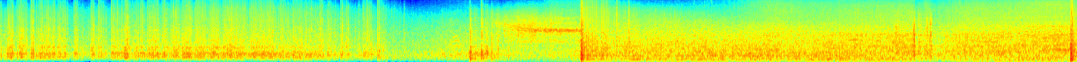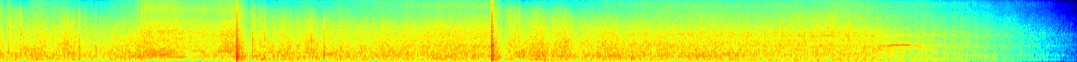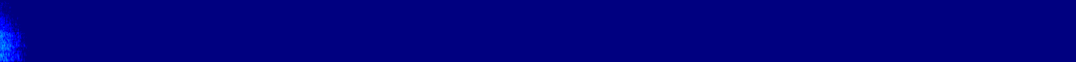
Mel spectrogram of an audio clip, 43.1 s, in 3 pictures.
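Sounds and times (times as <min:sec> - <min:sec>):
loud firework bangs: 0:00.0 - 0:28.2
fireworks crackling: 0:00.0 - 0:28.7.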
